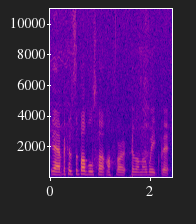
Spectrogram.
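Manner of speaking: ordinary talk, nothing marked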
